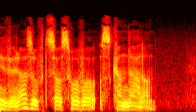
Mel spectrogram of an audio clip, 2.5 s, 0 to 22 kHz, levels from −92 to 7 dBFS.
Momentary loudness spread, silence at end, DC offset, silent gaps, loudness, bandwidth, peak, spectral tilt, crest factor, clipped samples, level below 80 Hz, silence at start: 4 LU; 0.5 s; under 0.1%; none; -16 LUFS; 12.5 kHz; -4 dBFS; -3.5 dB/octave; 14 dB; under 0.1%; -52 dBFS; 0 s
